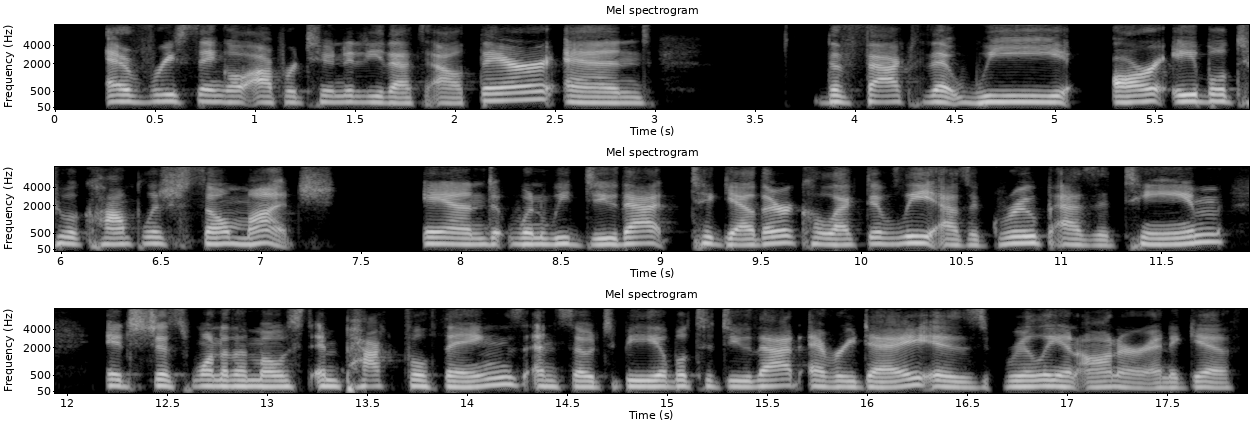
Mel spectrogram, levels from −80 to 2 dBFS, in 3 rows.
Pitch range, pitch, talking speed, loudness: 160-185 Hz, 170 Hz, 185 wpm, -20 LUFS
